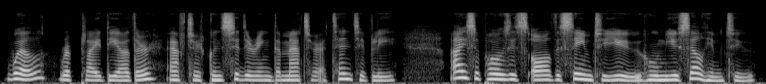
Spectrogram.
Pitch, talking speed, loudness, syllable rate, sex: 210 Hz, 170 wpm, -17 LUFS, 5.2 syllables/s, female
